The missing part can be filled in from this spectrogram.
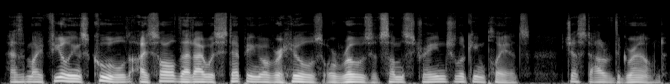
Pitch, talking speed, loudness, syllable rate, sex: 110 Hz, 215 wpm, -16 LUFS, 4.9 syllables/s, male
